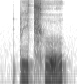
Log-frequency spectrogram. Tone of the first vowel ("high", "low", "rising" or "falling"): rising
